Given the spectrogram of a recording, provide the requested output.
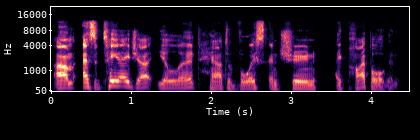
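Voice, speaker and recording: A man's voice: mid-range voice, normal speed, no room sound. A man with a mid-range voice works as an interviewer. He speaks conversationally, guiding a guest through their story, and the sound is close and dry with little room. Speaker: interviewer, podcast host.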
